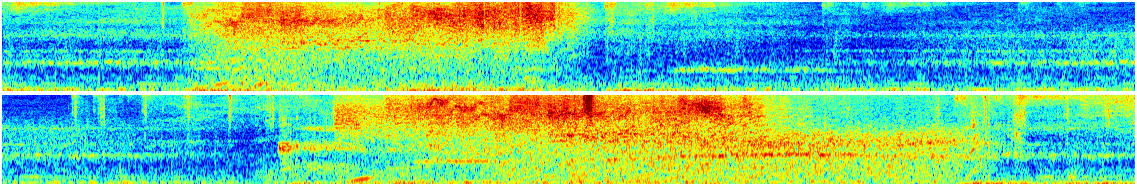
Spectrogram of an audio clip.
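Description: Flames roar and crackle in loud bursts.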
